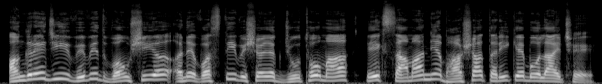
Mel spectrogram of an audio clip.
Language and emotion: Gujarati, neutral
